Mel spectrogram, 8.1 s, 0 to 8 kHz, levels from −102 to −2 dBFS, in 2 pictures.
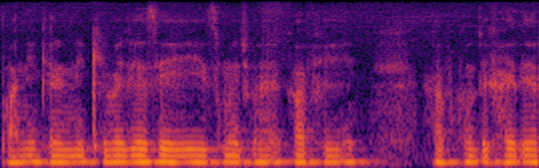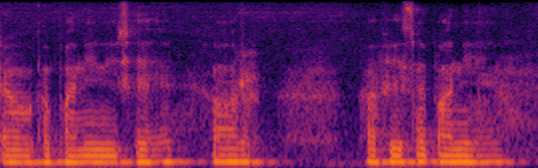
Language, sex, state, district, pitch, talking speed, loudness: Hindi, male, Bihar, Jahanabad, 115 Hz, 170 wpm, -35 LUFS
